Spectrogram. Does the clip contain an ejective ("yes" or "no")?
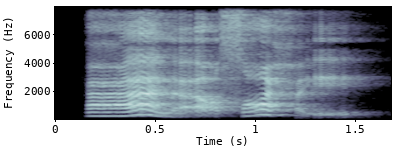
no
